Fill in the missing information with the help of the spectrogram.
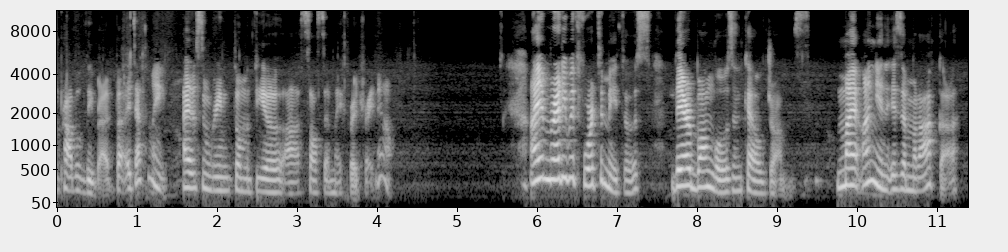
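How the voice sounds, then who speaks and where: A woman's voice: mid-range voice, sing-song, moderate pace, vocal fry, bright, forceful tone. A woman school librarian reading a children's picture book aloud expressively, with chatty asides to her listeners.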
